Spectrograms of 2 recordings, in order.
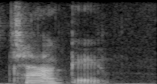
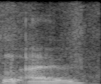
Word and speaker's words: ChiaoGoo: It's ChiaoGoo. That's how you pronounce that. No, it's got an O after the A. Chow. ChiaoGoo. ChiaoGoo.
